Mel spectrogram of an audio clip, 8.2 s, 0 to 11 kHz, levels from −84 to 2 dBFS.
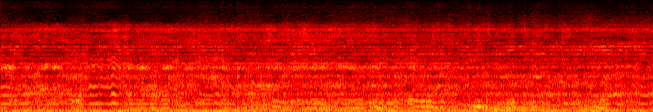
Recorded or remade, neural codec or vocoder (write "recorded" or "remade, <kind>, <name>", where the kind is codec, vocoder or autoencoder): remade, codec, SNAC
